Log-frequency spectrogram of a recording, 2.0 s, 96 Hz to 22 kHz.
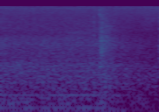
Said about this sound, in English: You probably just heard that big old blender in the background. That was my air conditioning. It's probably not best to do your show right by a blasting air conditioning unit that's like 48 years old.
